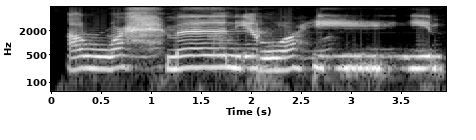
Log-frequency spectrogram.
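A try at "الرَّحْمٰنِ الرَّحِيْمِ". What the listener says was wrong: tapi himnya tetap harus kuat him him lagi him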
